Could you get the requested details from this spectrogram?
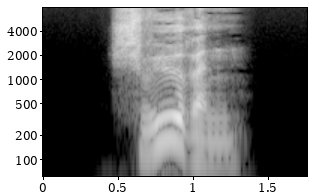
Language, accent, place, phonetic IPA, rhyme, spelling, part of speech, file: German, Germany, Berlin, [ˈʃvyːʁən], -yːʁən, Schwüren, noun, De-Schwüren.ogg
- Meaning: dative plural of Schwur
